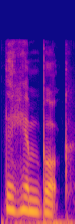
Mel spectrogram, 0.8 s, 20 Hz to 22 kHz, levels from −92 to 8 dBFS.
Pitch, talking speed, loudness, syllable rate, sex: 180 Hz, 240 wpm, -16 LUFS, 4.4 syllables/s, female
